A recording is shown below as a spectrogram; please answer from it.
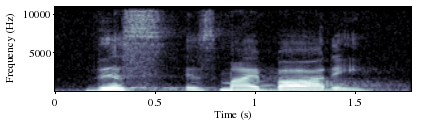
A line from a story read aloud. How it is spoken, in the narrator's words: said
